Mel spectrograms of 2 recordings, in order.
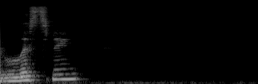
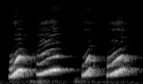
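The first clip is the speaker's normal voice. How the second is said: loud high whooping; huge cheer; 12 dB louder than usual. A narrator's reading. Group B drowning out the groans, shrill whoops. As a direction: whoop like a winning crowd. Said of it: "Group B's huge cheer".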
